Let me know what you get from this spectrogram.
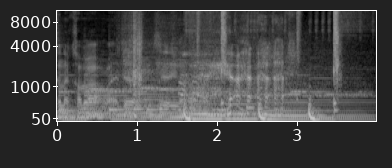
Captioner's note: laughing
